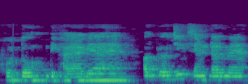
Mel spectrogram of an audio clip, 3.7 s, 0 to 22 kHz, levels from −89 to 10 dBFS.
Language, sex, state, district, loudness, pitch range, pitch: Hindi, male, Bihar, Jahanabad, -23 LUFS, 130-150 Hz, 140 Hz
